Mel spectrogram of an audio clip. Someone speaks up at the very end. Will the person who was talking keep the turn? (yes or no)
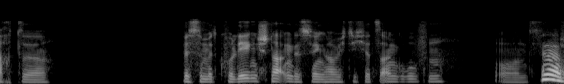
no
